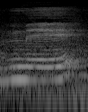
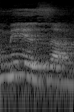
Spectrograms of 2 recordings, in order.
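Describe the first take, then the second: First: MESA split slowly into "me" and "za", with a gap; syllable by syllable. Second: Said in the usual way. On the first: Shown as a demonstration. Teacher showing two syllables, mesa broken into me, za. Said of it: "duas sílabas". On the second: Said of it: "Aqui eu tenho mesa".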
